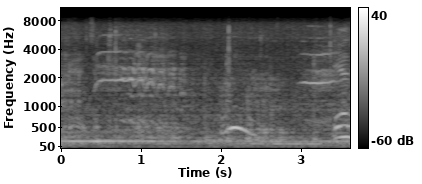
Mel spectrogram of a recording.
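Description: A horse in the LittleBigPlanet video game whinnies twice, a short rising-and-falling neigh near the middle and another at the very end, over a steady bed of game music and effects.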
